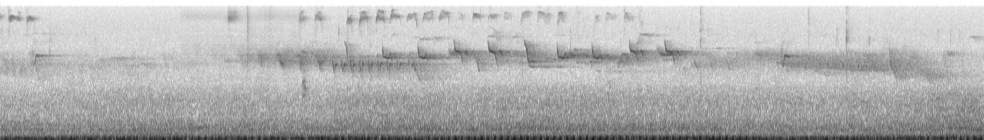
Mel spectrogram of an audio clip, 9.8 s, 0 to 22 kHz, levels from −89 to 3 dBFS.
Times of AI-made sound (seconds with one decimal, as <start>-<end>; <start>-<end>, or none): 1.8-3.0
